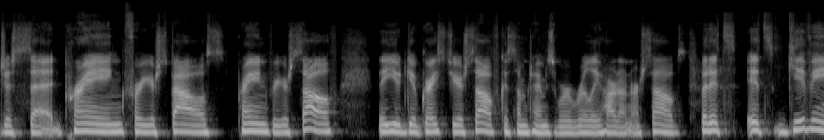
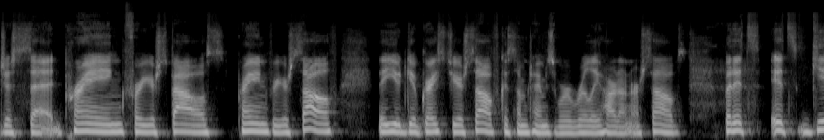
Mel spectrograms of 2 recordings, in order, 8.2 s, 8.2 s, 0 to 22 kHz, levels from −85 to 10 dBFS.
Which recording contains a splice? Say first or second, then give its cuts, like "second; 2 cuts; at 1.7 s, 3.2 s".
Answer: first; 1 cut; at 6.9 s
